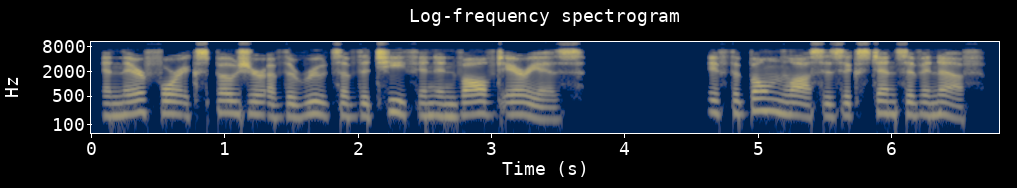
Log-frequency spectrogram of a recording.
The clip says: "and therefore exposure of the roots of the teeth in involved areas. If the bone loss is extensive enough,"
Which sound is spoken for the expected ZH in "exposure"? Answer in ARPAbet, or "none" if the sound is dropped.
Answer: ZH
